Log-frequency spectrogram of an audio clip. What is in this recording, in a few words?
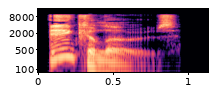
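"anchylose", English, British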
